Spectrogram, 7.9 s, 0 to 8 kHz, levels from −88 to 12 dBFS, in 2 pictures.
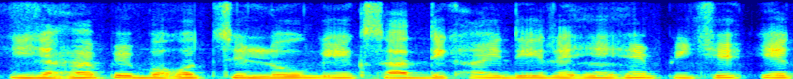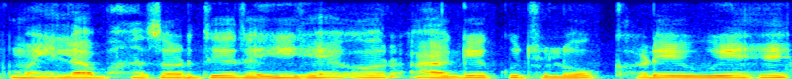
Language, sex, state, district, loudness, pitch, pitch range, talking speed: Hindi, male, Jharkhand, Jamtara, -17 LUFS, 175 Hz, 170-185 Hz, 180 wpm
